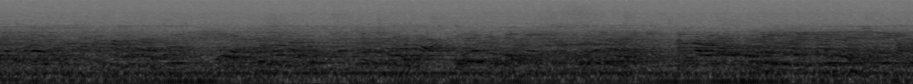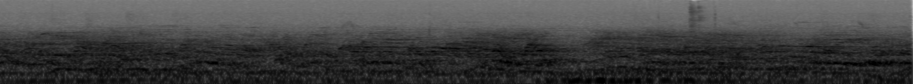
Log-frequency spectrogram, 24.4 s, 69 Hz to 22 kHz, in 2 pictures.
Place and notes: recorded in my hotel room - there were numerous political campaigns going on simultaneously in the town - the sound scape was fantastic!
recorded november 2007
Thanjavur, Tamil Nadu, India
